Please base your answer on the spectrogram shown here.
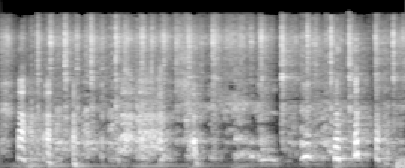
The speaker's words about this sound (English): So I was just frantically flailing that whisk around the ball.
